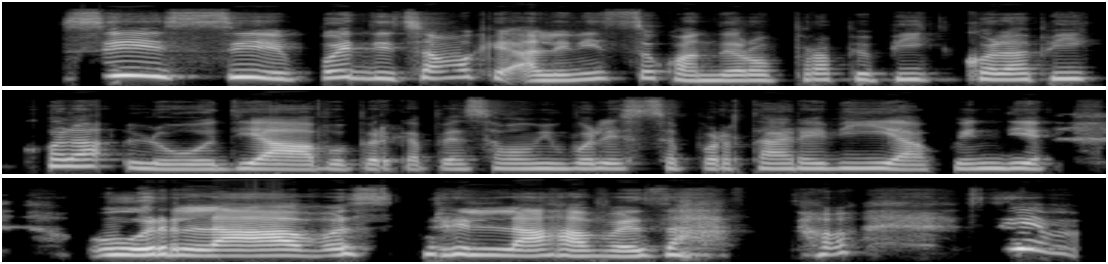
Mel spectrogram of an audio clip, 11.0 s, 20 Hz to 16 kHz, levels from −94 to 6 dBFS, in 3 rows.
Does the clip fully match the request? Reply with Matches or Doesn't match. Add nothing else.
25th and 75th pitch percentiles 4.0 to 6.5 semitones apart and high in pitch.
Matches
